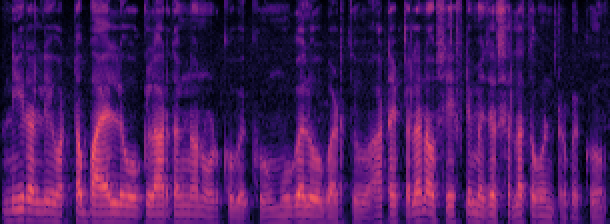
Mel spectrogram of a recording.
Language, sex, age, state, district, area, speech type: Kannada, male, 18-30, Karnataka, Koppal, rural, spontaneous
